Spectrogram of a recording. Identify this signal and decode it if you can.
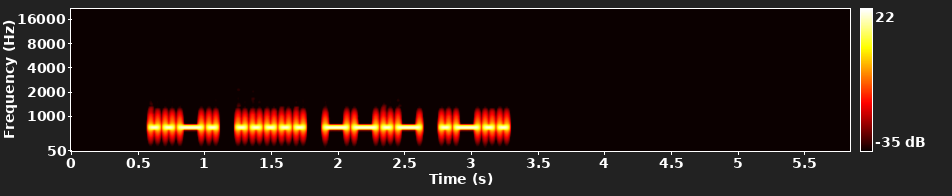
Morse code, heard as a keyed tone, about 22 wpm, 700 Hz. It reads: F5QL
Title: DXCC-100 Call Signs - 4 Characters - Repeated 3x - 22wpm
